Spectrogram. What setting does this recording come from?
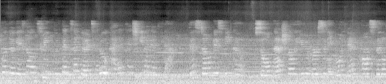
subway train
